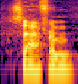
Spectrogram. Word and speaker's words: Safran: Yes, Safran.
